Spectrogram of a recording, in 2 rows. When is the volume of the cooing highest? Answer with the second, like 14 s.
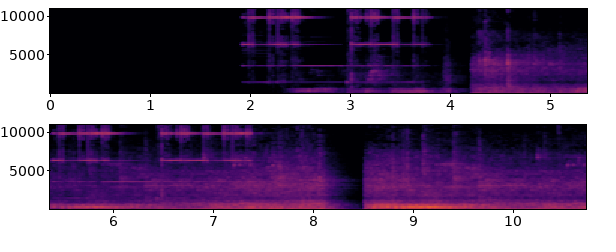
9 s.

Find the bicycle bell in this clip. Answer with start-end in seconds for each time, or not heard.
1.9-3.8, 5.3-7.2.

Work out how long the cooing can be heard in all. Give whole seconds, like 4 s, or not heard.
8 s.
